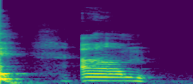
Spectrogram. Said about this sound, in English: But, as I yawn,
